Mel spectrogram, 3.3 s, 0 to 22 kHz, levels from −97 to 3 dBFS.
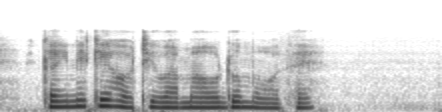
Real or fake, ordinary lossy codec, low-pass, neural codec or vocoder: fake; AAC, 48 kbps; 7.2 kHz; codec, 16 kHz, 16 kbps, FunCodec, trained on Chinese and English, 50 frames a second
